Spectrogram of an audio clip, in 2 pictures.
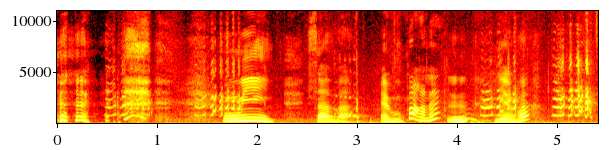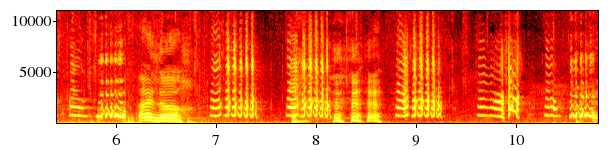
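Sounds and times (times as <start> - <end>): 
laughter: 0.0 - 1.0, 7.8 - 8.8
speech: 0.2 - 0.4, 1.6 - 4.9, 6.2 - 6.8, 7.8 - 8.8
turkey gobbling: 1.4 - 2.0, 4.2 - 6.2, 6.8 - 8.2, 8.8 - 10.8.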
